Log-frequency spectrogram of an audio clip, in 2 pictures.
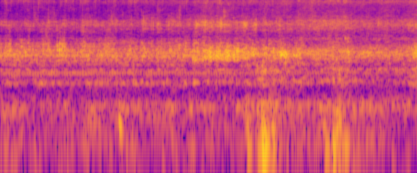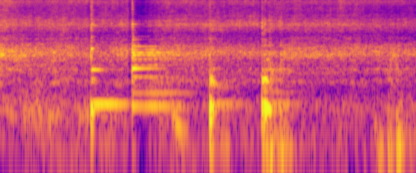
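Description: Onions and tomatoes sizzling in oil in an aluminium pot while a perforated metal spoon stirs and scrapes through them. A few sharp clinks of the spoon against the pot come near the end, one of them briefly ringing.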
